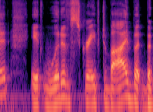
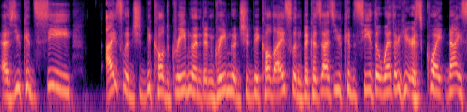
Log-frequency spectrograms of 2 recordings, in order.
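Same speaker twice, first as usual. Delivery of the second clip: put-on Icelandic accent; 7 semitones higher than usual. Retell what a tour guide said without irony on an August visit, imitating a sweet Icelandic accent. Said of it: "In their sweet Icelandic accent".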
